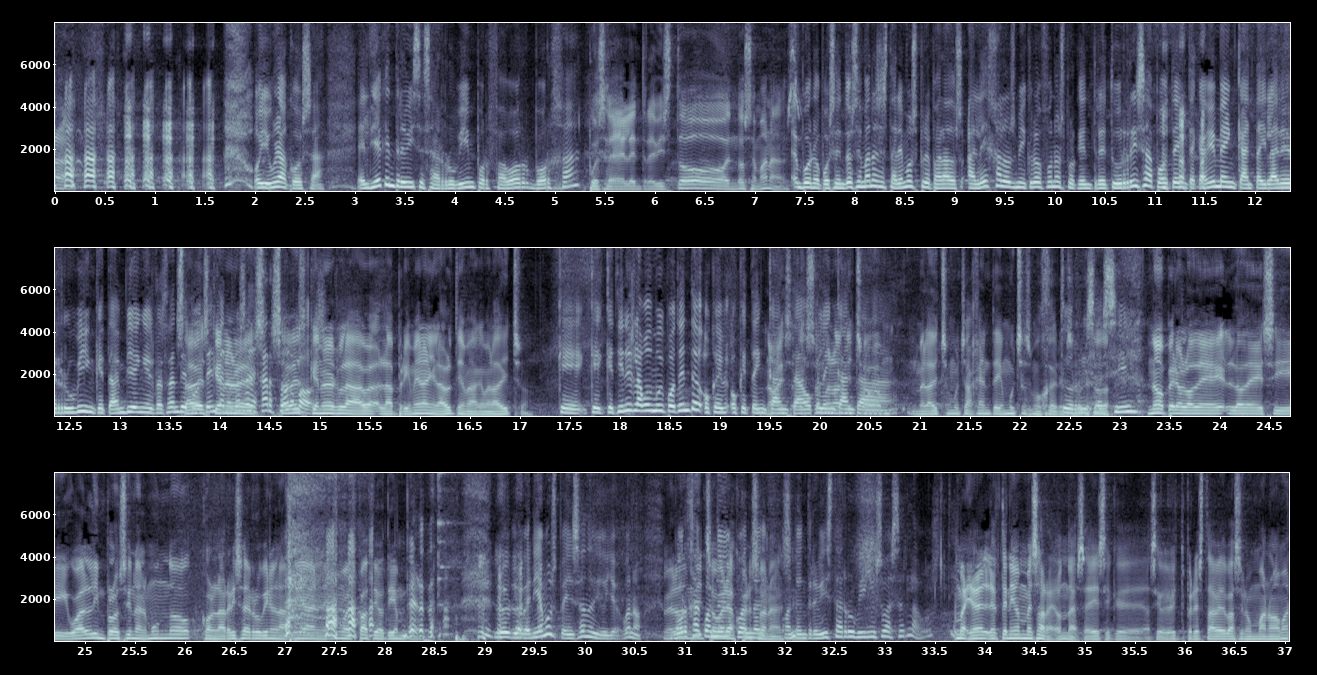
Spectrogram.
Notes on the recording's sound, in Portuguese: Gravado no bar La Maleta de Coruña.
